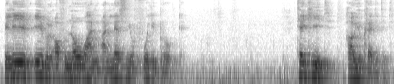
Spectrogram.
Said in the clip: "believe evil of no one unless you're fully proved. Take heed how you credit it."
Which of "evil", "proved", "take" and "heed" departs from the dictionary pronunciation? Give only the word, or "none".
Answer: proved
